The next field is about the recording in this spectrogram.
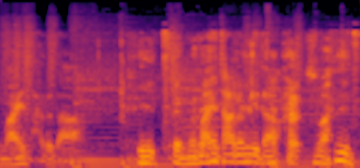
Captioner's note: laughs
